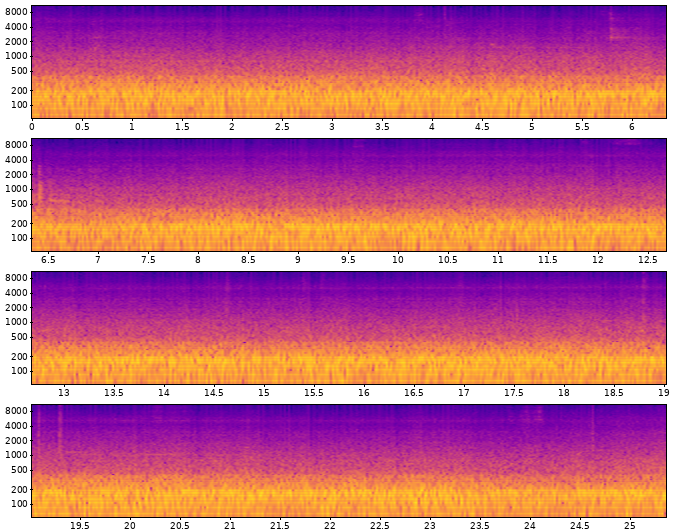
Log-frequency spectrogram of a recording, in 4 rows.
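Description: Ilyushin IL-96-300 airliner of Cubana, flaps fully extended on landing approach at about 250 km/h, giving a steady, loud, broad engine and airflow roar that holds unbroken throughout.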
